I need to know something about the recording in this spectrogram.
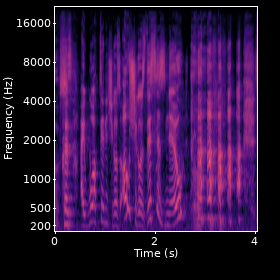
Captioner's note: laughs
